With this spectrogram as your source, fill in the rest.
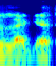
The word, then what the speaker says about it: Leggat: Ashley Leggat, excuse me, Leggat. Sorry, because it sounds kind of French, so It sounds much poshier when you say it like that, though.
